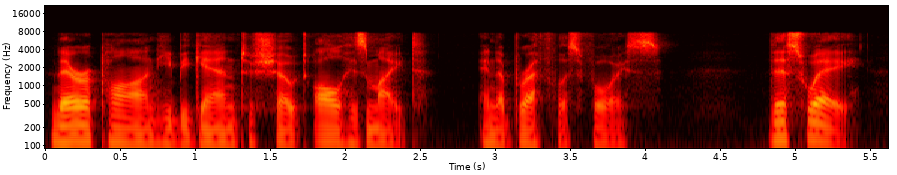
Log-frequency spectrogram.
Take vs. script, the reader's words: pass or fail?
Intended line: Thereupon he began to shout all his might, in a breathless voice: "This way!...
pass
